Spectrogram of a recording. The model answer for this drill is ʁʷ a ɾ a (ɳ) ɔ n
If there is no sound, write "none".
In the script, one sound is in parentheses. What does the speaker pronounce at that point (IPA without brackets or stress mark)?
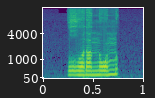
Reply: n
